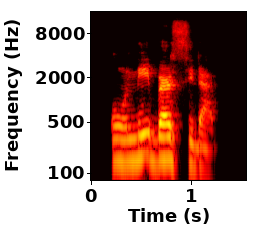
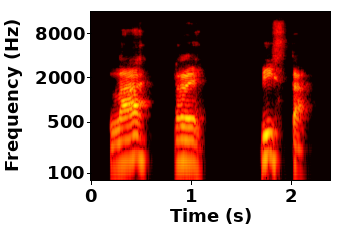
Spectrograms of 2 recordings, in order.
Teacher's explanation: the V is a soft B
